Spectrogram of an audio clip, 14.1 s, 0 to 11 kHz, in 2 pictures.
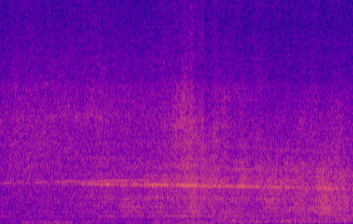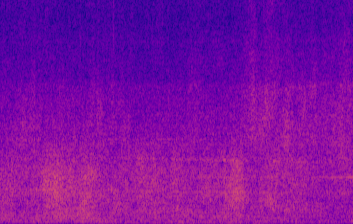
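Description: An American Airlines Airbus A319 takes off at Boston Logan Airport. Its jet engines make a broad, sustained roar that swells and holds across the whole stretch, heard from the airport surroundings with no talking.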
